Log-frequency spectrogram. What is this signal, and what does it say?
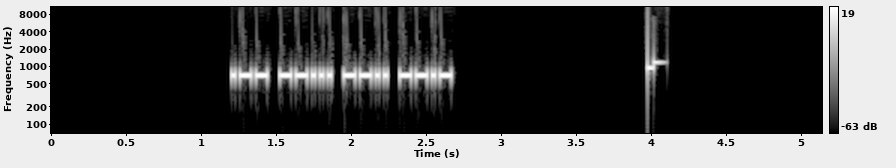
Morse code, heard as a keyed tone, about 44 wpm, 700 Hz. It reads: W7ZQ
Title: USA Call Signs - 4 Characters - 8x Character Spacing - 45wpm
